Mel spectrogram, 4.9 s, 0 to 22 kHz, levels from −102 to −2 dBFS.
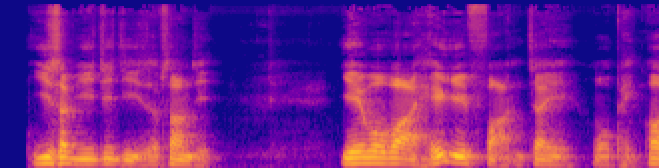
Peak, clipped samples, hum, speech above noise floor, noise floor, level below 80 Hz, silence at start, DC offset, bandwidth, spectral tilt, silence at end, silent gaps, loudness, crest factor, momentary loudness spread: -8 dBFS; under 0.1%; none; 42 dB; -66 dBFS; -60 dBFS; 0.25 s; under 0.1%; 19.5 kHz; -6 dB/octave; 0 s; none; -24 LUFS; 16 dB; 14 LU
